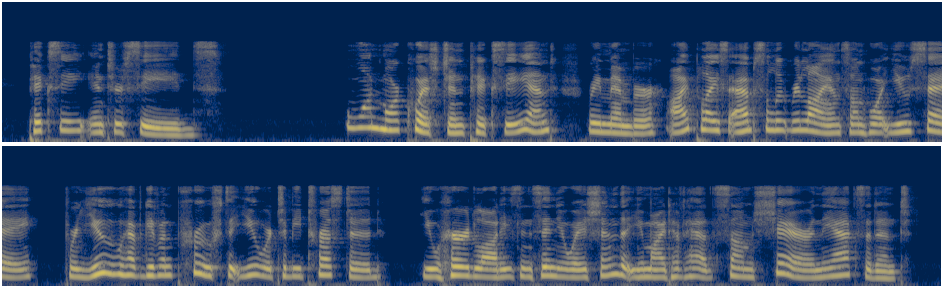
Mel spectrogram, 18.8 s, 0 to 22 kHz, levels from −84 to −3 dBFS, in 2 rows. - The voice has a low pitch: No, high, 200 Hz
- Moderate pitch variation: Yes, average, 3.8 semitones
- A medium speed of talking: No, slow, 130 wpm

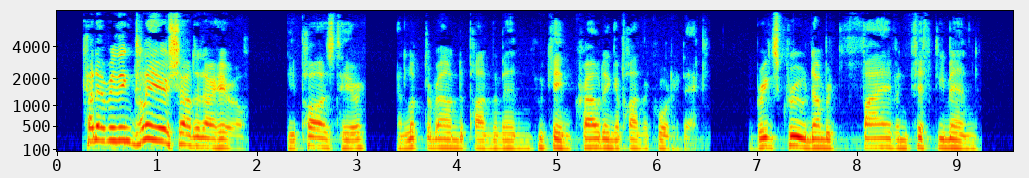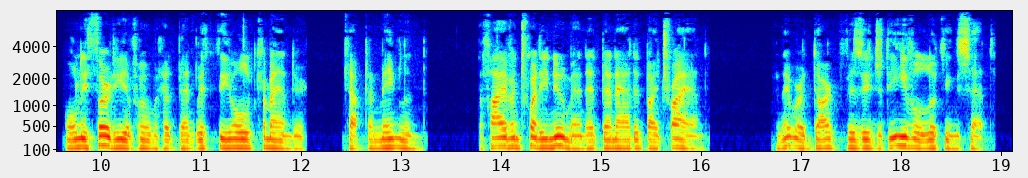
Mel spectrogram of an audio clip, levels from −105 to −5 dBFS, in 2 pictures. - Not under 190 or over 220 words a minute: Yes, average, 200 wpm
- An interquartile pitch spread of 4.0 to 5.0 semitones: No, narrow, 2.4 semitones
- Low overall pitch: Yes, low, 125 Hz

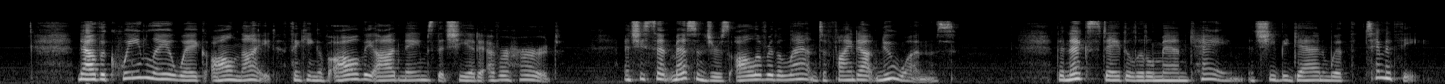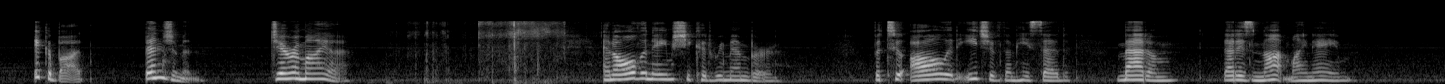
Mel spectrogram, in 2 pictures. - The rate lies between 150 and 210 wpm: No, average, 140 wpm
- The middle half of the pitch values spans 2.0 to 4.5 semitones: Yes, average, 4.0 semitones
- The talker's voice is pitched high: Yes, high, 205 Hz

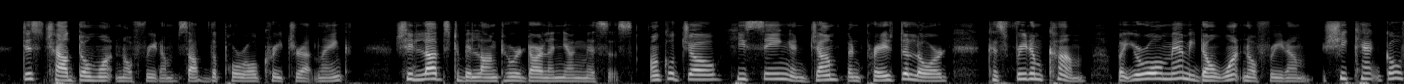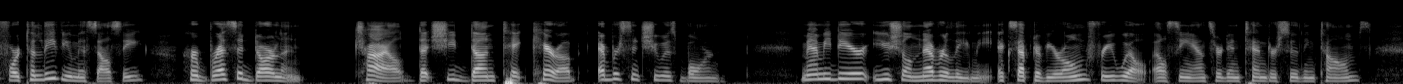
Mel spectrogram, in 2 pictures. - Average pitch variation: No, wide, 5.7 semitones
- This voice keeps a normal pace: Yes, average, 185 wpm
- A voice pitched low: No, medium, 185 Hz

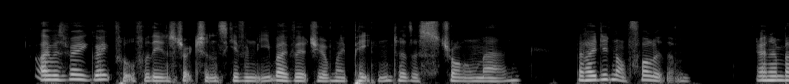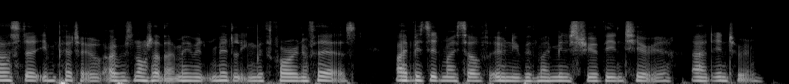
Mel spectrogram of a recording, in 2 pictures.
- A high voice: No, medium, 170 Hz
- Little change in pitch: Yes, narrow, 2.0 semitones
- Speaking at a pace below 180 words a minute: No, average, 190 wpm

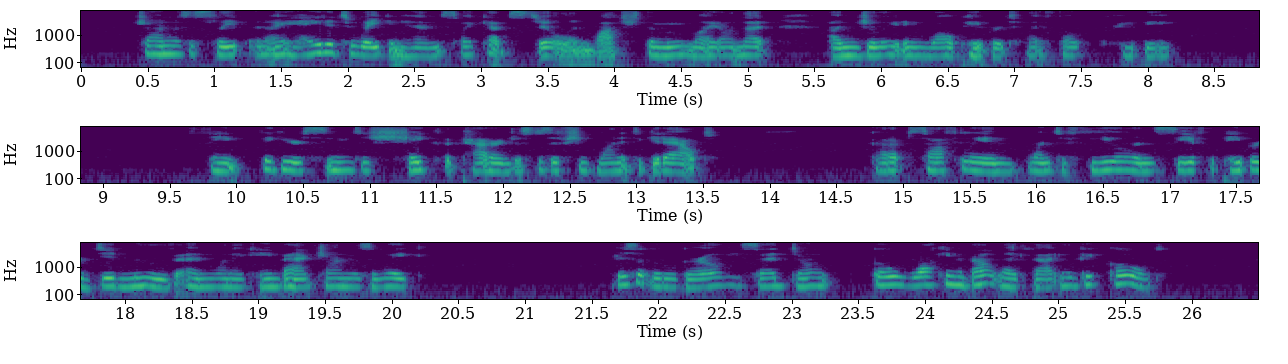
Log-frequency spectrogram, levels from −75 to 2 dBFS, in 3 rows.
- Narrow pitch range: Yes, narrow, 1.8 semitones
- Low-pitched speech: No, high, 195 Hz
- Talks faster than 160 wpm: Yes, average, 180 wpm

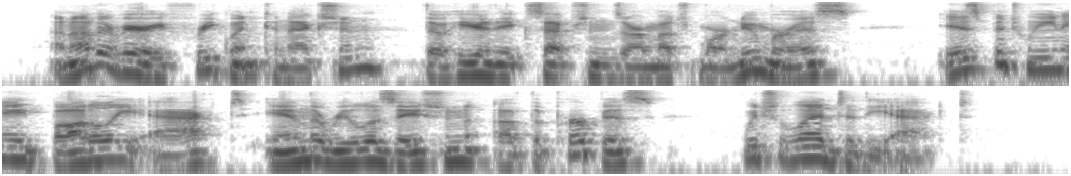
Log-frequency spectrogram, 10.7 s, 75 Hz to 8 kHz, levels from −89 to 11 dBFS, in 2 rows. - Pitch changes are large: Yes, wide, 5.7 semitones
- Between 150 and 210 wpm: Yes, average, 160 wpm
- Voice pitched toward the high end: No, medium, 140 Hz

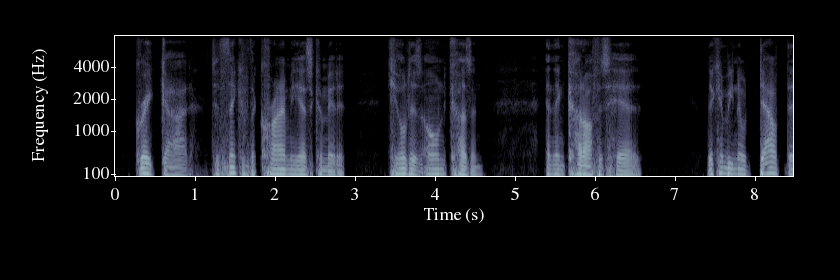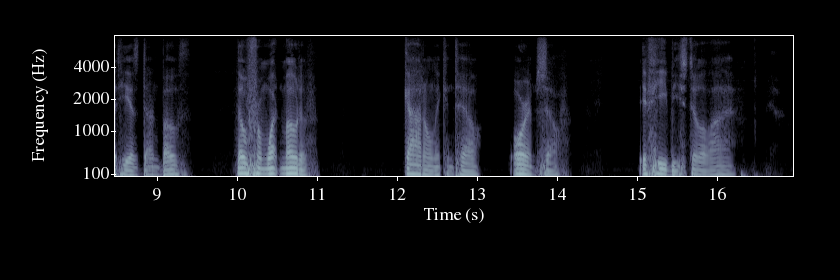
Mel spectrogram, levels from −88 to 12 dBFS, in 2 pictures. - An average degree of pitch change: Yes, average, 3.4 semitones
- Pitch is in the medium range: No, very low, 95 Hz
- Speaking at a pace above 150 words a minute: Yes, average, 160 wpm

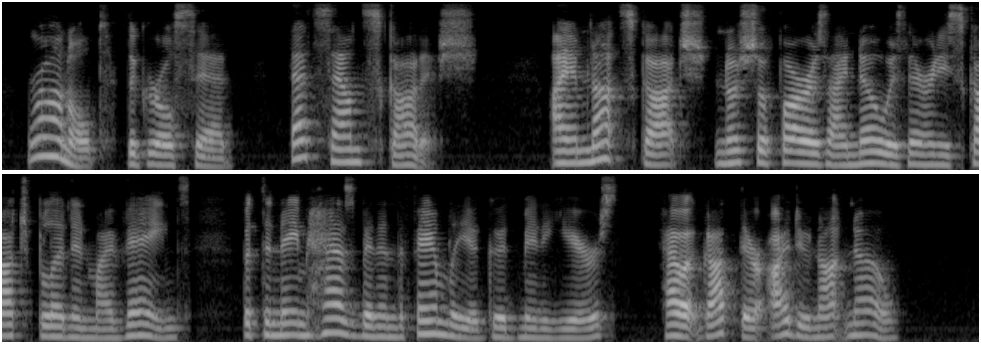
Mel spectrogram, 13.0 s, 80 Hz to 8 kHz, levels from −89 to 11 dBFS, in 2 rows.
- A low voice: No, medium, 185 Hz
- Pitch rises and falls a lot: No, average, 3.4 semitones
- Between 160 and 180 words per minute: No, fast, 205 wpm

